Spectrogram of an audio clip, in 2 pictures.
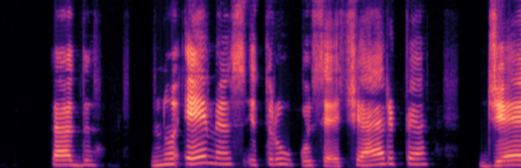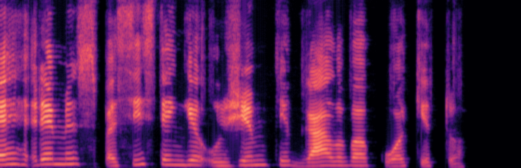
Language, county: Lithuanian, Utena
